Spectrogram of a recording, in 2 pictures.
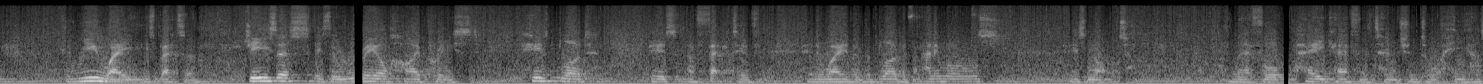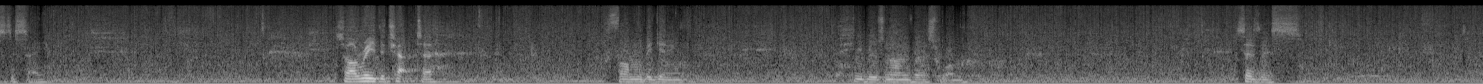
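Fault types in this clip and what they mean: Stuck bit: A distortion runs through the whole clip, and quiet stretches fill with a noise floor that shouldn't be there. This likely comes from one data bit held fixed. About half the sample values land off by that bit's weight.
Bluetooth stall: The sound drops to silence twice, at 3.54 s for about 94 ms and at 12.84 s for about 55 ms. Each time it resumes afterward. A likely cause is wireless packets arriving late, so the playback buffer emptied and waited.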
